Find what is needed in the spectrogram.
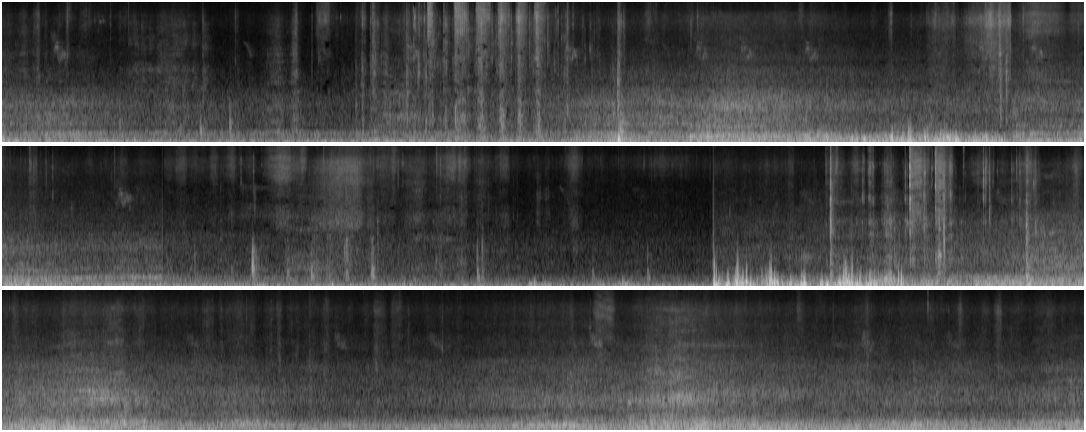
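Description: Outdoor background rumble with scattered small clicks and taps of hand work, and a louder stretch of low rumbling about eighteen seconds in.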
